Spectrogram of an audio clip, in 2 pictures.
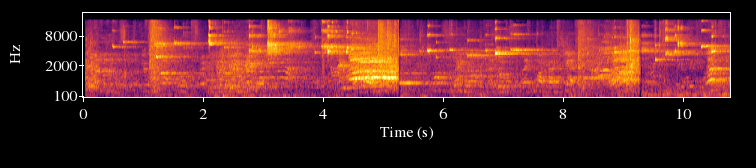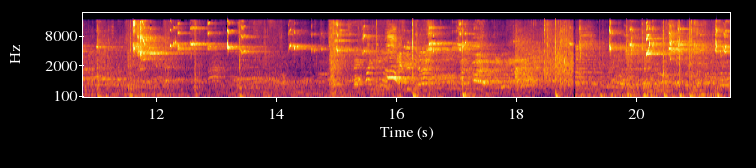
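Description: Basketball bouncing on an indoor court during a game, with players and spectators calling out. The sound echoes in the large hall.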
